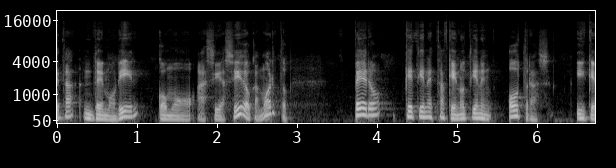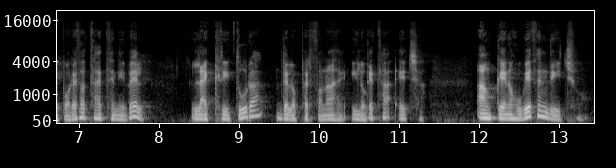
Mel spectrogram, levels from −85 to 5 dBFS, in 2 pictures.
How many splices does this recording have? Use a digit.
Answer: 2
